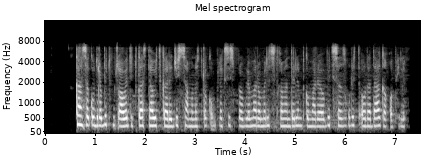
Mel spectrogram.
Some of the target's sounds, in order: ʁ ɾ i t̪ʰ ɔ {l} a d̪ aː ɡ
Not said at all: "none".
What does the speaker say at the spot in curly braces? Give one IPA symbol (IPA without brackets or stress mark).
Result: ɾ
